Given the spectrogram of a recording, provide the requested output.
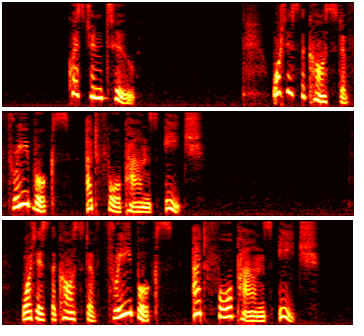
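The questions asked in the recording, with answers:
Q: What is the cost of 3 books at £4 each?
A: £12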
